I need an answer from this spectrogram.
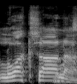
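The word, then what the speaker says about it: Lwaxana: Luoxana. – Luoxana, yeah.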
